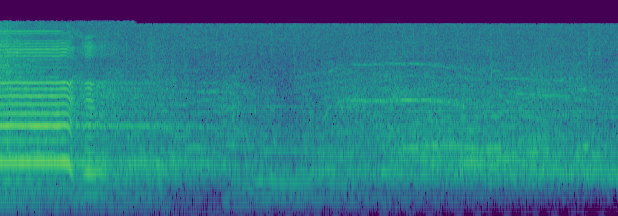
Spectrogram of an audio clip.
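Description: Live band music: a loud, long held note ends about a second in, then the band drops to quieter sustained chords with a crowd cheering and whooping.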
